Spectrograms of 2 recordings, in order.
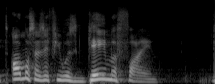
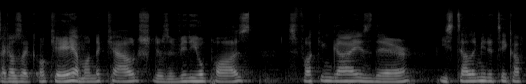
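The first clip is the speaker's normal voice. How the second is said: hushed inner thought; 5 semitones lower, 14 dB quieter than usual. Retold or imitated. Inner panic on the couch.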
